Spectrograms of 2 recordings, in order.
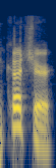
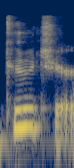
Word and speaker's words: Kutcher: you said punked by Ashton coocher actually no no no no you want to look up how I say his name I'm pretty sure it's Kutcher no no no no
